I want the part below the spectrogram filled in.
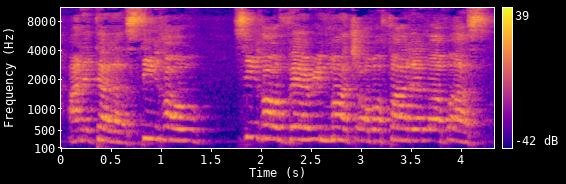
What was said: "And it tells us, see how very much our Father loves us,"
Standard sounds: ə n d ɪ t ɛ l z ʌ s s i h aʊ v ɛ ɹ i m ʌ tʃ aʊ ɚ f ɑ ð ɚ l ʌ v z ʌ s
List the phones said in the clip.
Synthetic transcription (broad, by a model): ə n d ɪ t ɛ l ʌ s s i h aʊ v ɛ ɹ i m ʌ tʃ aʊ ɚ f ɑ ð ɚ l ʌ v ʌ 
